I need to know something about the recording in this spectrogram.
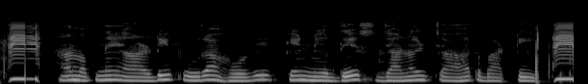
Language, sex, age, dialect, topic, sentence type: Bhojpuri, male, 18-24, Western, banking, statement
